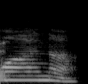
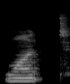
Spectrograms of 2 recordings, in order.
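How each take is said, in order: First: The t is dropped, ending in a schwa. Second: The two t sounds merge into one held t. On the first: "I'll just take out that t altogether" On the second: "my impulse is to bring those together"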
